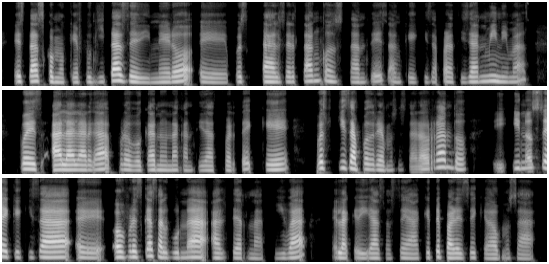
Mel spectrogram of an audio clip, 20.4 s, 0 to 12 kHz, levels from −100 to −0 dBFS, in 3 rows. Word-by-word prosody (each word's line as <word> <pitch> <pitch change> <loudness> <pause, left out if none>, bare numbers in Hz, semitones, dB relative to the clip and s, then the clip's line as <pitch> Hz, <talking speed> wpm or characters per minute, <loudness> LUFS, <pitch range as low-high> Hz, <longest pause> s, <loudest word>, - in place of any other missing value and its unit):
estas, 210 +1 +2
como 180 -3 -3
que 180 0 -9
fuguitas 190 +5 +2
de 200 -3 +2
dinero, 180 +4 0
eh, 170 -2 -7
pues 195 -1 -8 0.2
al 190 -2 +3
ser 195 0 -6
tan 220 +2 -2
constantes, 180 - -7
aunque 175 -1 -13
quizá 180 0 -16
para 190 - -6
ti 175 - -19
sean 195 +2 -2
mínimas, 195 -4 -3 0.4
pues, 220 -2 +6
a 190 +1 +9
la 195 0 +7
larga, 195 +2 +2
provocan 185 -1 -3
una 185 0 -5
cantidad 175 0 -9
fuerte, 180 +5 -7
que, 200 +2 +1 0.3
pues 250 0 +3
quizá, 250 -4 +6
podríamos 190 -3 -4
estar 180 - -14
ahorrando". 230 - +1 0.3
Y - - -15
y, 250 - -2
no 245 - -1
sé, 225 - +3
que 215 -2 -9
quizá, 210 0 +6
eh, 195 -2 -3
ofrezcas 225 +4 +2
alguna 200 +1 +4
alternativa, 185 +1 -3 0.3
en 195 - -6
la 185 - +3
que - - -12
digas: 180 0 -4
"O 175 - -19
sea, 180 -1 -7
qué 195 +2 -11
te 220 +3 -3
parece 185 0 -1
que - - -19
vamos 170 +1 -9
a 160 -1 -10
190 Hz, 160 wpm, -24 LUFS, 180-210 Hz, 0.4 s, a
